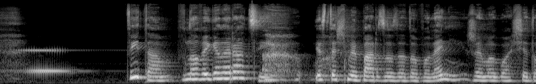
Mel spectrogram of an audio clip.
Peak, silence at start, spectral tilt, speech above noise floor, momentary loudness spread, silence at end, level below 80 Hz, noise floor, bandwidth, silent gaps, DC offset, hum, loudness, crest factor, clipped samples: 0 dBFS; 0 s; -4 dB/octave; 34 dB; 10 LU; 0 s; -64 dBFS; -50 dBFS; 18 kHz; none; under 0.1%; none; -17 LUFS; 18 dB; under 0.1%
